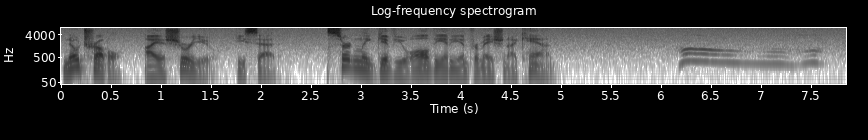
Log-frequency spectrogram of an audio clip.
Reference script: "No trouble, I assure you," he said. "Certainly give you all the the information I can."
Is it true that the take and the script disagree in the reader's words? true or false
false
